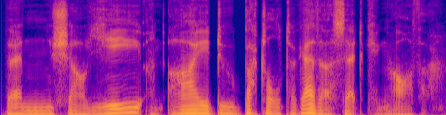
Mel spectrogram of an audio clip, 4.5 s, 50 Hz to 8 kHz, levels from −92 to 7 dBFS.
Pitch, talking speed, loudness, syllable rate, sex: 85 Hz, 150 wpm, -20 LUFS, 3.6 syllables/s, male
